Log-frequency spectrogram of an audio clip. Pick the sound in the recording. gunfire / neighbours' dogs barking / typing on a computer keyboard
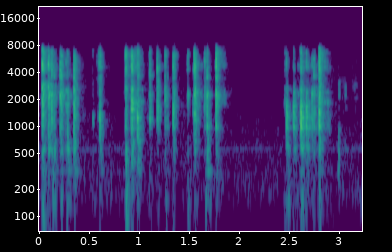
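typing on a computer keyboard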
